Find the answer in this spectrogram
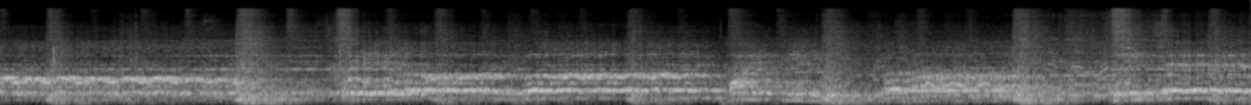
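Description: Piano accordions playing together with several voices singing along, held notes moving in phrases that change every second or two.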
